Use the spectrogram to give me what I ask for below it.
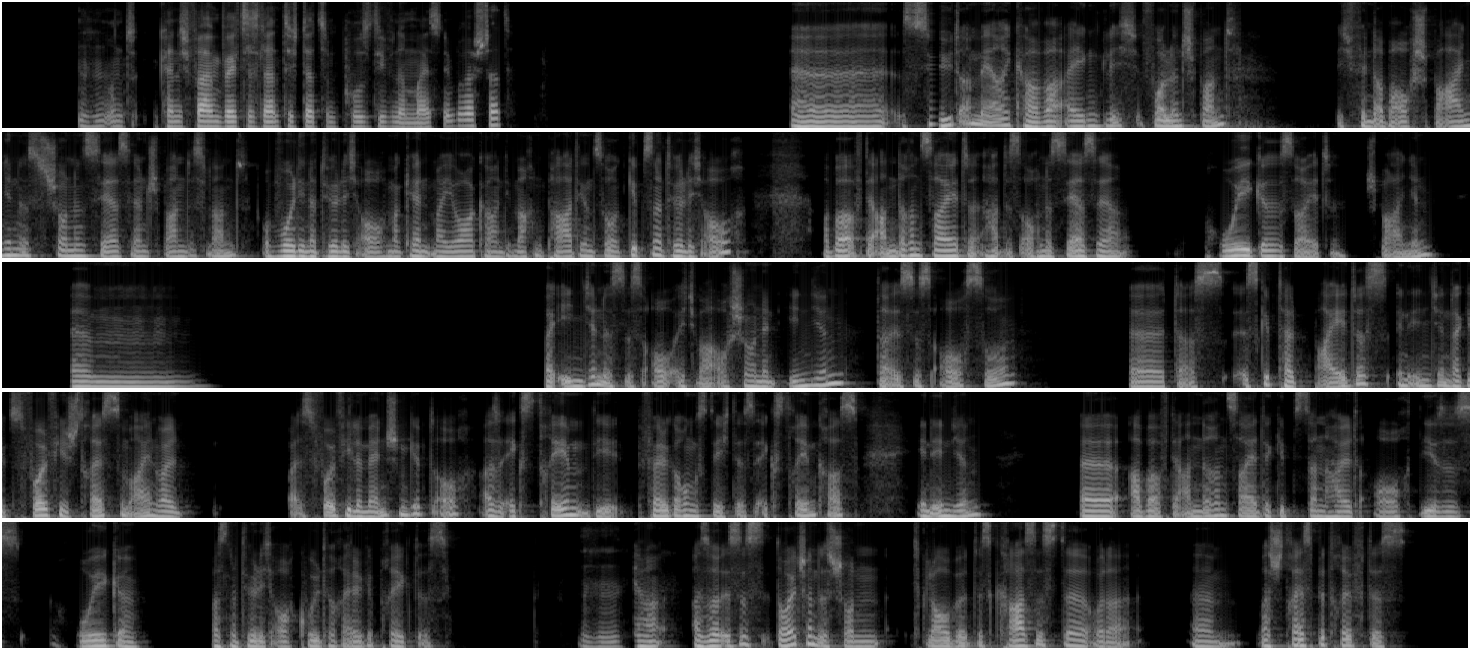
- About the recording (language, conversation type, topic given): German, advice, Wie kann ich alte Muster loslassen und ein neues Ich entwickeln?
- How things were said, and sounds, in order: drawn out: "Äh"; drawn out: "Ähm"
